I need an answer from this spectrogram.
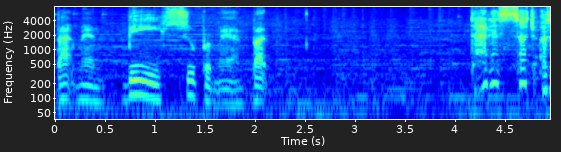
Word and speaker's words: Batman v Superman: I know it's pronounced Batman v Superman, but that is such a stupid title.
